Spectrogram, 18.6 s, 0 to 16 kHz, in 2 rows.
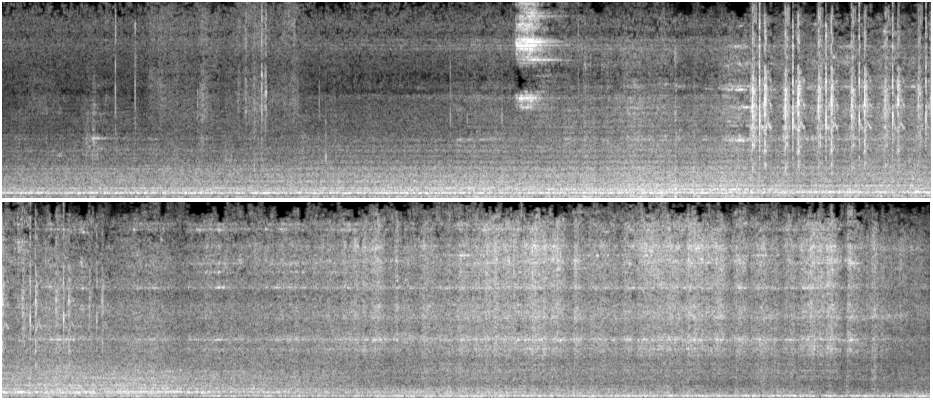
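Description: Class 461 Co-Co electric locomotive hauling a passenger train past at speed. The sound builds as it approaches and is loudest a little past the middle, with a quick run of wheel clicks as the train goes by, then it fades as the train moves away.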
